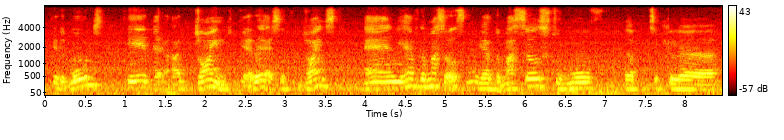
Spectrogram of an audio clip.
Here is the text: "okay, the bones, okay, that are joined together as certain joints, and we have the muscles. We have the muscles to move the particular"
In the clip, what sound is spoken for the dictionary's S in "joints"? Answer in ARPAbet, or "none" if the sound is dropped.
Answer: S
